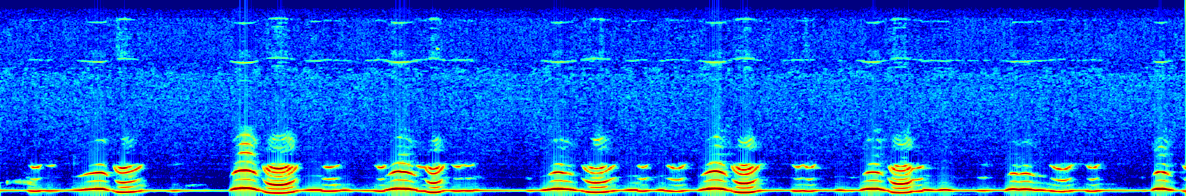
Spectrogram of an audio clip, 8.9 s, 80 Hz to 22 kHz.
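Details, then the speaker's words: AlgoForce E1500 metal detector with an 11-inch coil calibrated as 12, gain at 28 giving a mid-pitched hum breaking into wobbly chirps; threshold chatter from excessive gain, around 25 suggested as acceptable. "I myself wouldn't operate with that much chirp if you can hear it it's too much 25 sounds good it's a little bit there"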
